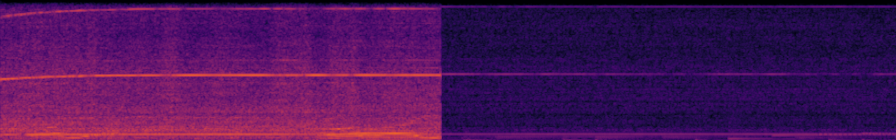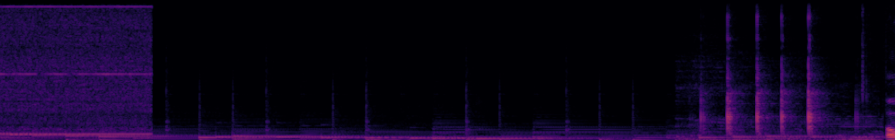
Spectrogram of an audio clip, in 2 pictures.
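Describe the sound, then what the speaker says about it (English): A loud vacuum cleaner roars steadily for about three seconds, then cuts off, leaving a quieter motor whine and scattered knocks and clatter that continue at a lower level. "I need that shit vacuum cleaner."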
